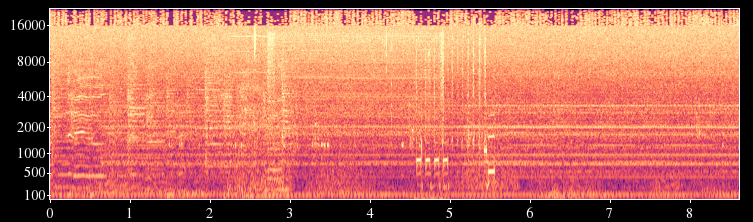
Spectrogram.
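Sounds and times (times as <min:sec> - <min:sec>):
steady electronic hum: 0:00.2 - 0:08.6
faint crackling phone line noise: 0:01.6 - 0:08.6
phone keypad dialing beeps: 0:04.5 - 0:05.6.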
